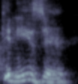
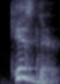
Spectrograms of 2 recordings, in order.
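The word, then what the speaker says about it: Knizner: It's not Kniezer. Is it Kisner? Nitzer? What is it? Kisner.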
